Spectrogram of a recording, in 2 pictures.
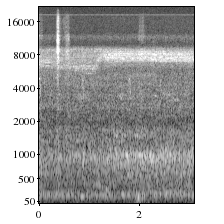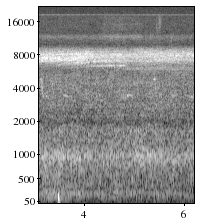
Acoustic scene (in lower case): park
